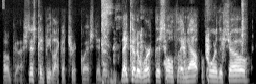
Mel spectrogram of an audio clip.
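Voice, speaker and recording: A man's voice: on the high side, expressive, moderate pace, no echo, dull audio. A man co-hosting a casual podcast chat, hesitant and mock-serious, often restarting his sentences. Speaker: co-host.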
